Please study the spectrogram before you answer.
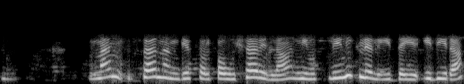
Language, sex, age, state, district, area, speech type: Kannada, female, 18-30, Karnataka, Chamarajanagar, rural, conversation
